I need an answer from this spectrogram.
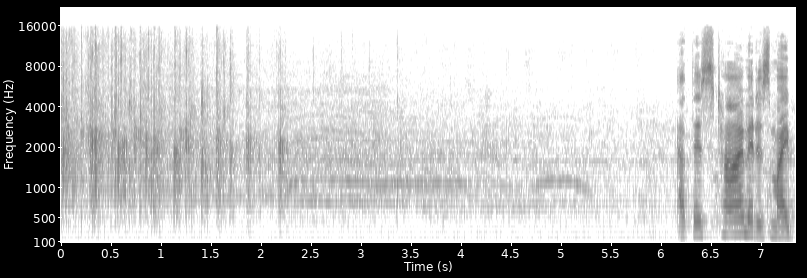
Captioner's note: applause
